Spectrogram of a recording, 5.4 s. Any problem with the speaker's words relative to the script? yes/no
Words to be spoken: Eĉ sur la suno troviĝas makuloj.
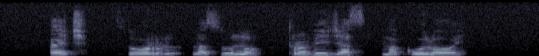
no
